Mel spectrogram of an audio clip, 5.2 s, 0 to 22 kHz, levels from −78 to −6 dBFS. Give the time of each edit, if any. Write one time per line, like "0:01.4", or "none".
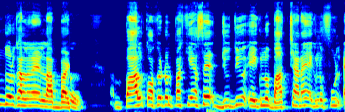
0:01.1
